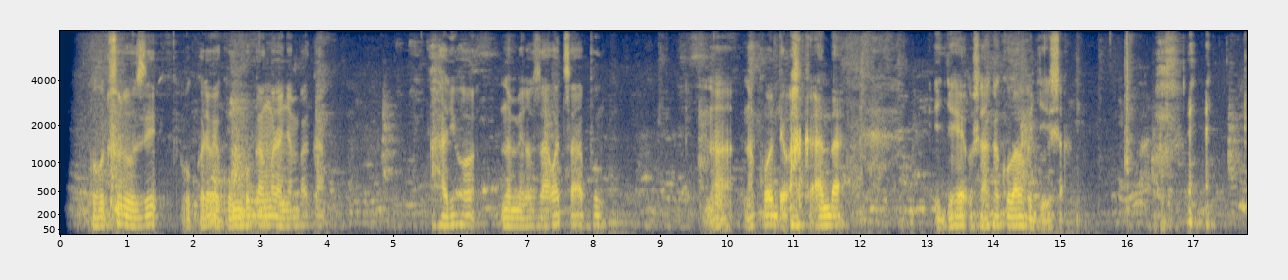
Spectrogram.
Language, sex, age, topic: Kinyarwanda, male, 18-24, finance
